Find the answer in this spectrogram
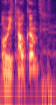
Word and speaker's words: Orichalcum: as for Ori calcum this bait is pronounced in Japanese but I'm going to stick to the pronunciation or recalcum and I think it's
